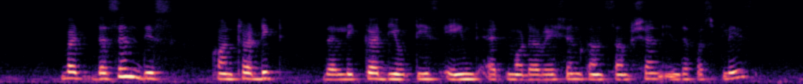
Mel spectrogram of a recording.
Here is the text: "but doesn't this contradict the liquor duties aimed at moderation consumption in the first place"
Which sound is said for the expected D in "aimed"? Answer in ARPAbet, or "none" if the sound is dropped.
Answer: D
